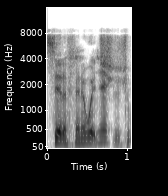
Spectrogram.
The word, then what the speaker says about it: Serafinowicz: Serafinowicz, which, which is, yeah.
